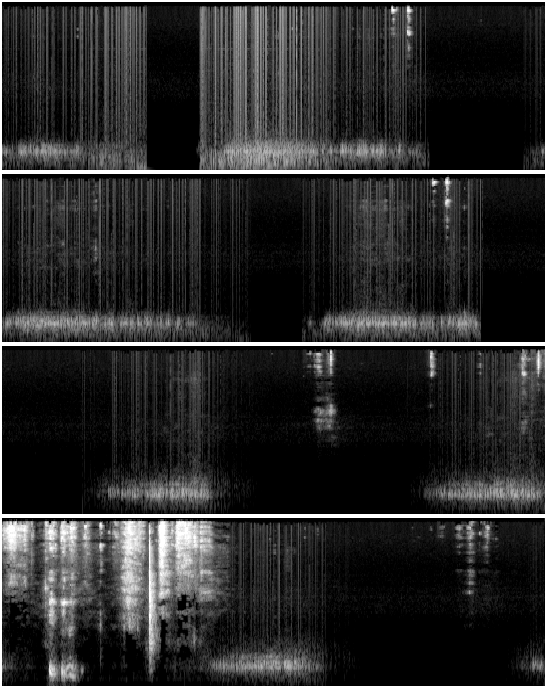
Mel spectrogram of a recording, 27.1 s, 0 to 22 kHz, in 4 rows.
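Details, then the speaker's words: Female patient in a simulated virtual comprehensive assessment: soft, even breath sounds at about 15 a minute over the posterior chest, with brief handling clicks; symmetrical chest expansion; clear normal breath sounds in all fields. "miss jones has symmetrical expansion on inspiration and exploration breast sounds are cleared auscultation in all fields posteriorly entirely your chest is symmetrical"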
